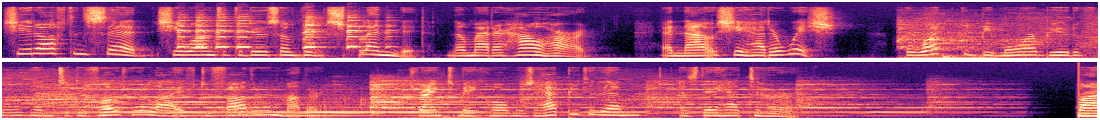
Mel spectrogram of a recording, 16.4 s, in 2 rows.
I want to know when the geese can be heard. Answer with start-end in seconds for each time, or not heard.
1.3-3.0, 6.7-9.1, 11.2-13.3.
